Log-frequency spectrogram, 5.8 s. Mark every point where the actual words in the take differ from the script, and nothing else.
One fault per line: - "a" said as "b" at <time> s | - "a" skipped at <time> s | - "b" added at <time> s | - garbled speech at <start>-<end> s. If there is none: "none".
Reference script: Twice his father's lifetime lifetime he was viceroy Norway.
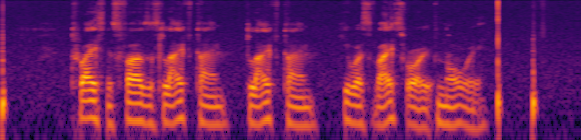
none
